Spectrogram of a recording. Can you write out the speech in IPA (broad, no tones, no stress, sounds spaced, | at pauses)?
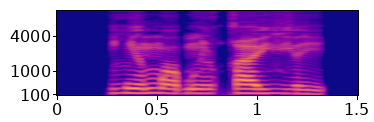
ʎ ə̃ m ɔ ɓ ũ ʎ q ɛ y̯ vʲ ə i̯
